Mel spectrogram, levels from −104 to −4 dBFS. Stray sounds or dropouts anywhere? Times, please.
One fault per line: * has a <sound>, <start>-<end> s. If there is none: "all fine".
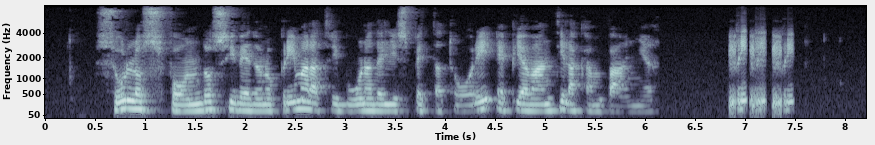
* has a laugh, 6.8-7.5 s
